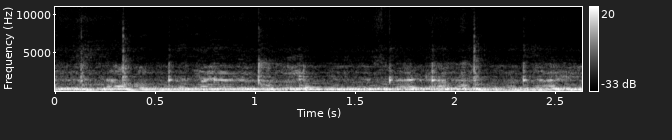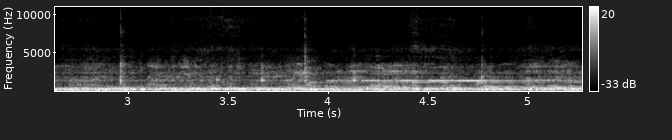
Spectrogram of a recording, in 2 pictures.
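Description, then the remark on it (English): Recorded on board a train travelling through snowy countryside in Japan: a loud, continuous rumble and low hum at a steady pace, with faint rhythmic clicks and rattles from the tracks recurring throughout. “So I do have this very quick footage that I took on the train.”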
